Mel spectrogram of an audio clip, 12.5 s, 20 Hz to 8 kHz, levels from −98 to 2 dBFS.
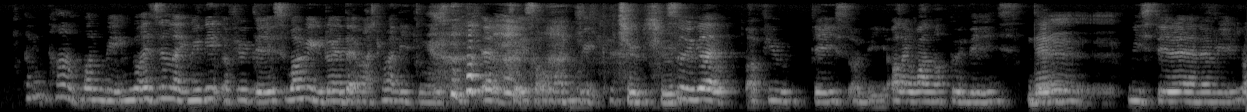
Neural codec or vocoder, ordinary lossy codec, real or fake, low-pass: none; none; real; 7.2 kHz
